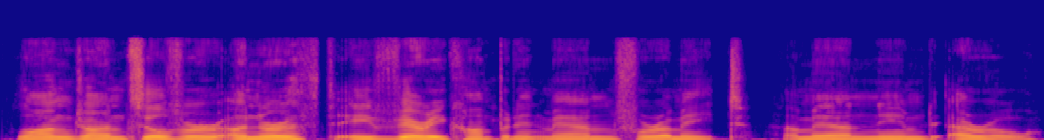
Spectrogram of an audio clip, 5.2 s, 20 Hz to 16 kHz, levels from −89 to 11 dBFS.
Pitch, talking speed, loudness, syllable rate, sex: 150 Hz, 170 wpm, -17 LUFS, 4.7 syllables/s, male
